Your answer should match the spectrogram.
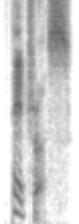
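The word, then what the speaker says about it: Πέτρος: Take, for example, the acute accents found on Petros. You will see the accent is on the epsilon, and we accent it, we stress that syllable, Petros.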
